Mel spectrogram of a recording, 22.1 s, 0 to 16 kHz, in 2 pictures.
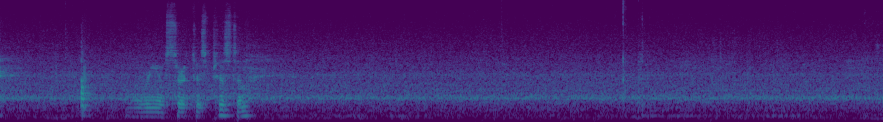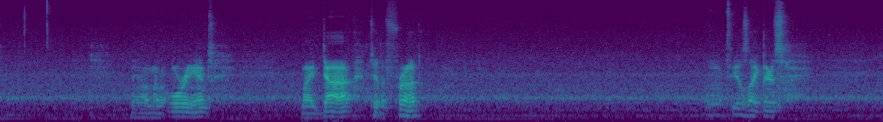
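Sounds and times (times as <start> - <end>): room hum: 0.0 - 22.0.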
